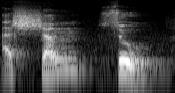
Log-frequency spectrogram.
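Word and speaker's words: الشمس: So we got al here, but there is no sukoon above lam. And instead, we got shadda on sheen. So how do we say this beginning? Asha. Ash. Did you hear it? I didn't pronounce lam here. Asha. Asha. And then we got mim sukoon. Asham. Asham. Mim sukoon. This is how we say mim sukoon. And then sin dhamma, su. So asham su.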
